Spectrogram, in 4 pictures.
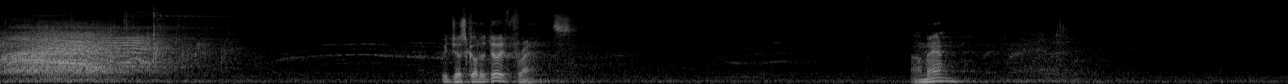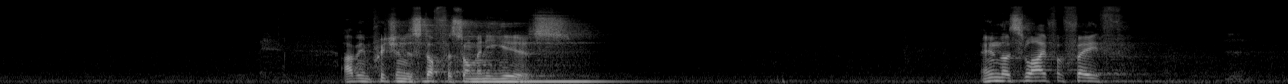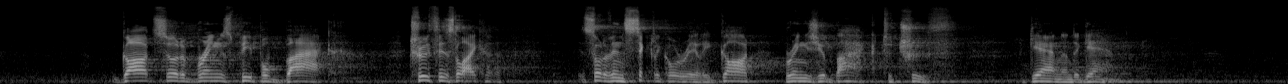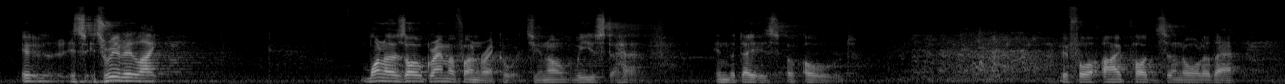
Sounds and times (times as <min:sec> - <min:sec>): Speech: 0:04.4 - 0:05.8, 0:09.1 - 0:10.6, 0:16.3 - 0:19.0, 0:22.7 - 0:24.2, 0:26.9 - 0:30.8, 0:31.6 - 0:35.4, 0:36.0 - 0:37.3, 0:38.9 - 0:40.5, 0:42.3 - 0:47.3, 0:49.2 - 0:51.1.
